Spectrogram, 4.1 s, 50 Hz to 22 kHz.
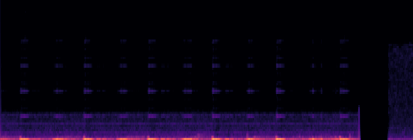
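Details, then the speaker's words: Patient, likely in left lateral decubitus position, heard with the stethoscope bell at the left ventricular apex. Regular low-pitched heartbeat near 94 per minute with a soft, quieter third heart sound after S2 that waxes and wanes in amplitude: S3 gallop. "The next example of a third heart sound will be somewhat quieter than our first example. Again, we're listening with the bell of the stethoscope at the apex of the left ventricle. You'll hear the third heart sound wax and wane in its amplitude."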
